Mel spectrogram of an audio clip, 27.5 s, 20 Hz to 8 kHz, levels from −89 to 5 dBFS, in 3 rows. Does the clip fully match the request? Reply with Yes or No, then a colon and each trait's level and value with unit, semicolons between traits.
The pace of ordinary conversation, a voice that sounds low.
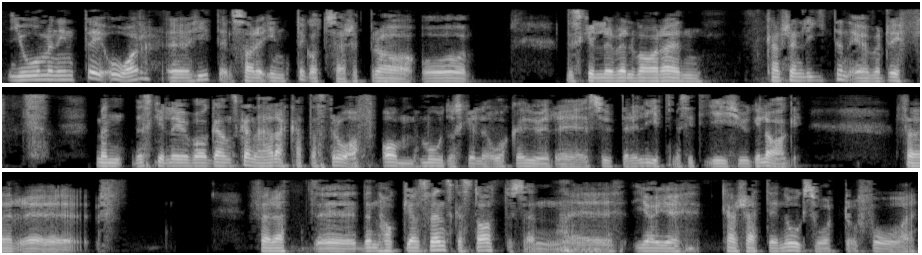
No: slow, 120 wpm; low, 115 Hz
